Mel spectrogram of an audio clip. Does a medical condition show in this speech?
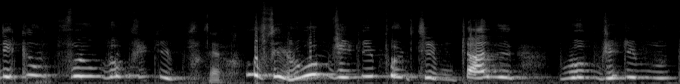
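Yes: cerebral palsy.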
